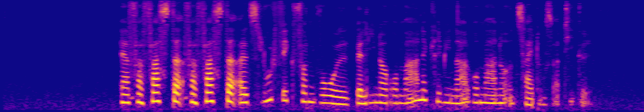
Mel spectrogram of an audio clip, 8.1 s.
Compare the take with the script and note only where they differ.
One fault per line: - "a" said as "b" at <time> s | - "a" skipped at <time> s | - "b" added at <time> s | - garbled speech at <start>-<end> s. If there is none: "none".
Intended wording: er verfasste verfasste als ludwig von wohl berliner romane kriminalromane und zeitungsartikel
none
